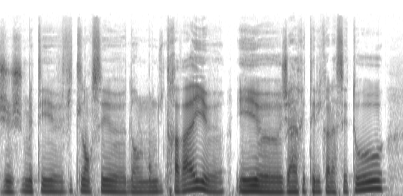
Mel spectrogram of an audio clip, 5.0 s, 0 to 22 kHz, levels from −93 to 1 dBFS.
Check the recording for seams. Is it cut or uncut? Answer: cut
